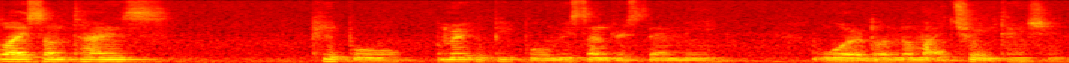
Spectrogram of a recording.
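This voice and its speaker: Over noticeable background noise and audible room echo, a man with a fairly low voice speaks in a flat monotone with long, frequent pauses. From South Korea (near Seoul). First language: Korean. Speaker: interviewee, Korean immigrant student. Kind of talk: interview. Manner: halting, non-native phrasing.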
